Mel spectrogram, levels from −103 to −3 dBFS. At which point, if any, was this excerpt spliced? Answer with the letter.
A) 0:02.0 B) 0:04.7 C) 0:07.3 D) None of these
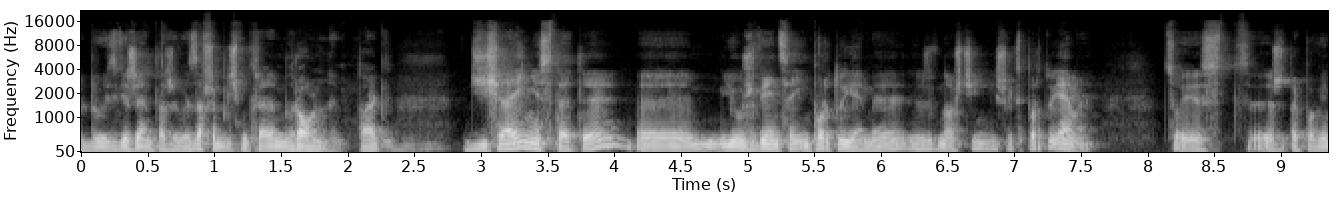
D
